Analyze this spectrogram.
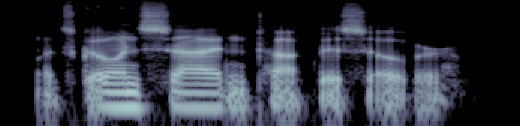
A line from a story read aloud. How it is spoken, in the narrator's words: he said very calmly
